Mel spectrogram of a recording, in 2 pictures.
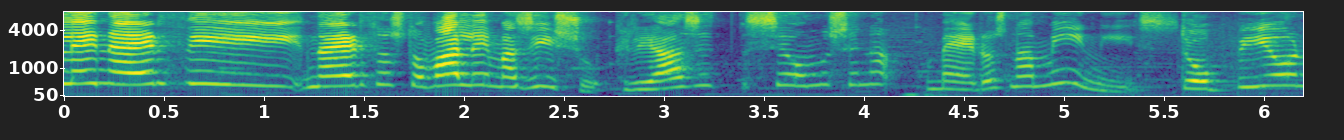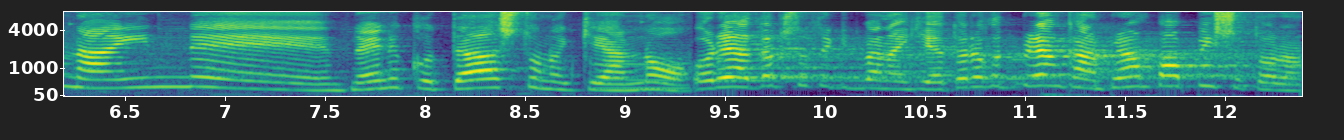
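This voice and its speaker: A woman's voice: sits high, bright, forceful tone. A young woman casually commenting on her own gameplay, chatty and often exasperated, talking to her viewers and to the game characters. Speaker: gaming channel host. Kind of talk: casual let's-play commentary. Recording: faint game music behind.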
